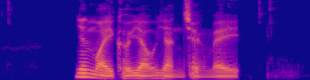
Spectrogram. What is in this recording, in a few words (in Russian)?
Голоса, Гонконгский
